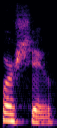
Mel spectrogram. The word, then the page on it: horseshoe: American English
